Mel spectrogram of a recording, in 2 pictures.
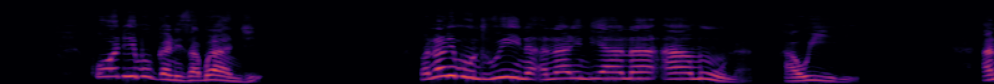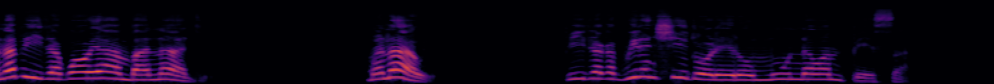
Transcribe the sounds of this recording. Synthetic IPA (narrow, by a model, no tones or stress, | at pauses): kɔɗimuɡanizaɓwaːnd͡ʒi | panalimuntʰuwinaʔanalindianaʔaːmuna̰ː | wiːɾḭ | anapitakwaɔjambaːnaːti̥ | mwanawɛ̰ | pitakaɡwiɾɛnt͡ʃʰitɔlɛɾɔm̩mundawam̩pɛːsa̰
